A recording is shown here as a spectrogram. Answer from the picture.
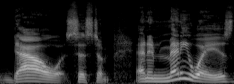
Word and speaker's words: Dao: The most famous and simple difference is that what was Taoism is actually more pronounced Taoism, and today is not spelled with a T and is spelled with a D, which is Taoism.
